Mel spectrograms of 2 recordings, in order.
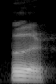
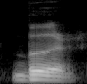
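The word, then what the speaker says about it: Boer: those International people that that is how you pronounce it you roll the r bur but you do it once so bur there we go cool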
